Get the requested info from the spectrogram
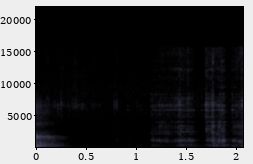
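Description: Near silence, with faint scratching from a pen drawing a line across a timber and car-body-filler mould in the second half.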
